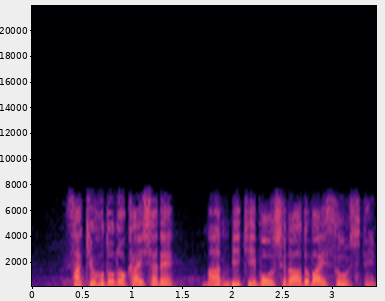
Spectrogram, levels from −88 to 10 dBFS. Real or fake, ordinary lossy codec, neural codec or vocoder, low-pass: fake; Opus, 24 kbps; vocoder, 22.05 kHz, 80 mel bands, Vocos; 7.2 kHz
